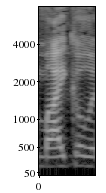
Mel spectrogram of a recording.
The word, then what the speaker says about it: Micheal: My name, Michael, is not M-I-C-H-A-E-L, but my name is actually Michelle. M-I-C-H-E-A-L.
